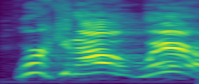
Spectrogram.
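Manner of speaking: high-pitched disbelieving question; incredulous echo. Retold or imitated. Husband questions wife after the missile scare, incredulous. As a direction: throw the words back, acted disbelief.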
